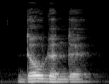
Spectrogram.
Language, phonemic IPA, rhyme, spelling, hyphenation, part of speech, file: Dutch, /ˈdoː.dən.də/, -oːdəndə, dodende, do‧den‧de, adjective / verb, Nl-dodende.ogg
- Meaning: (adjective) inflection of dodend: 1. masculine/feminine singular attributive 2. definite neuter singular attributive 3. plural attributive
